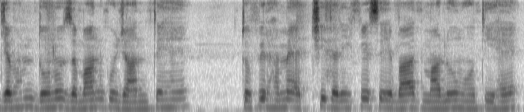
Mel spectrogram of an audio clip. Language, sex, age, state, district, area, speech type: Urdu, male, 18-30, Delhi, South Delhi, urban, spontaneous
